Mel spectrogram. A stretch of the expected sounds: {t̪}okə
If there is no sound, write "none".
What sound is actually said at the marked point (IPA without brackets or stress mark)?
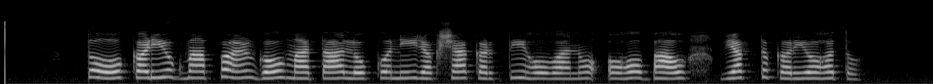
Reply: t̪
